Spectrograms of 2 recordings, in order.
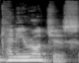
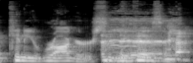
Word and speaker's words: Kenny Rogers: Because when you're from some parts of the Arab world don't do that hard G, so they all do the soft G. Kenny So they Rogers. call him Kenny Rogers.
